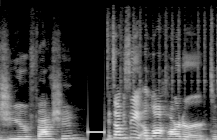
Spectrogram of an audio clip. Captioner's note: beep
